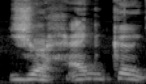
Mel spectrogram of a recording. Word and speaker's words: Jrhægq: I really hope you pronounce it as Jrhægq. Just pronounce it as Jrhægq OS because that's how it's supposed to be pronounced.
